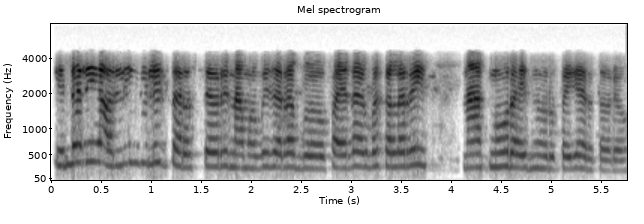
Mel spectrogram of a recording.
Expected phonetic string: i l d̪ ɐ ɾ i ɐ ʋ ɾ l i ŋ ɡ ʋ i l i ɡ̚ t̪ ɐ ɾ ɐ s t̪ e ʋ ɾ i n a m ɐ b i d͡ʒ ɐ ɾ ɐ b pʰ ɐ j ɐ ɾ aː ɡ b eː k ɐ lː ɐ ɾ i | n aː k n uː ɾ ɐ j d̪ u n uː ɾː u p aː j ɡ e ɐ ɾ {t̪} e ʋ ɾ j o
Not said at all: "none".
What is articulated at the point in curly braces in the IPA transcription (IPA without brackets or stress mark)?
t̪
